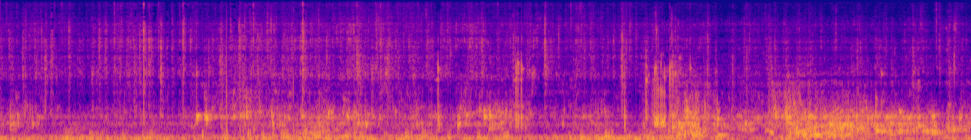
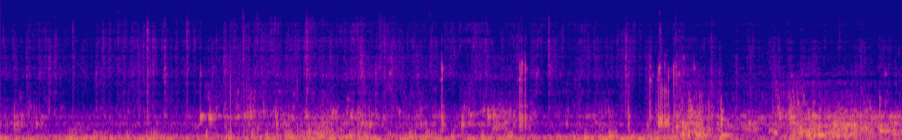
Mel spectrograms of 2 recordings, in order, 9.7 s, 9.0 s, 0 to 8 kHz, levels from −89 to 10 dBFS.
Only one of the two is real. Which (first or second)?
first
